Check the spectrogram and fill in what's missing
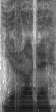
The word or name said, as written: YIrawde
